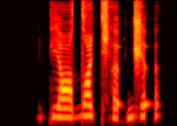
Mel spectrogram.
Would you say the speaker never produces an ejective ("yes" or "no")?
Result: yes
